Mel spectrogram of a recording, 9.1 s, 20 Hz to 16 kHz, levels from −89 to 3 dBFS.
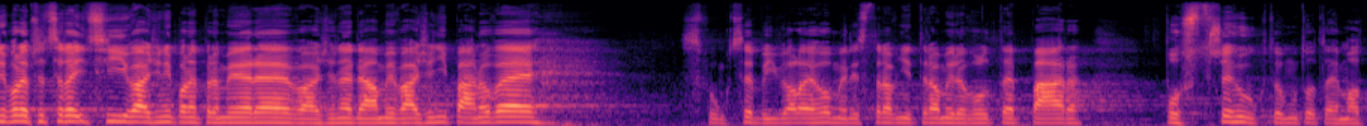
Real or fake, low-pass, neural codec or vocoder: real; 14.4 kHz; none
